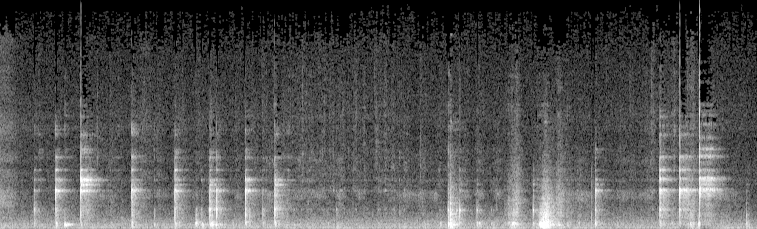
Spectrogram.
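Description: A spoon clinks and scrapes against a glass jar while mixing a sourdough starter of flour, water and honey, in irregular bursts of sharp taps and stirring scrapes, close and clear with no talk.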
